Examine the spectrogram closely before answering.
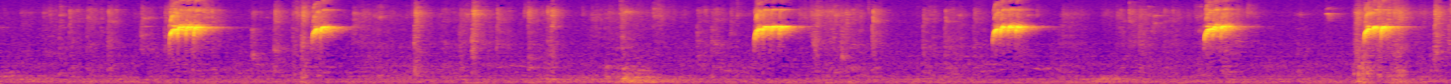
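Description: Female Belgian (domestic) canary calling to be mated: six loud, short rising chirps spaced about two seconds apart, with faint softer chirps in between.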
